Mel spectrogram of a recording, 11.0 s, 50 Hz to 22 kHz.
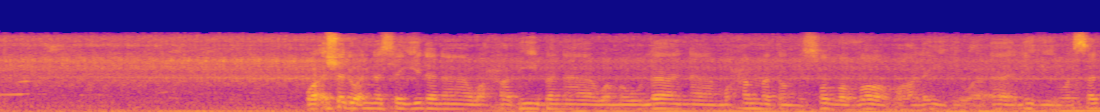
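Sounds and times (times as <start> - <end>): steady low rumble: 0.3 - 11.0.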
